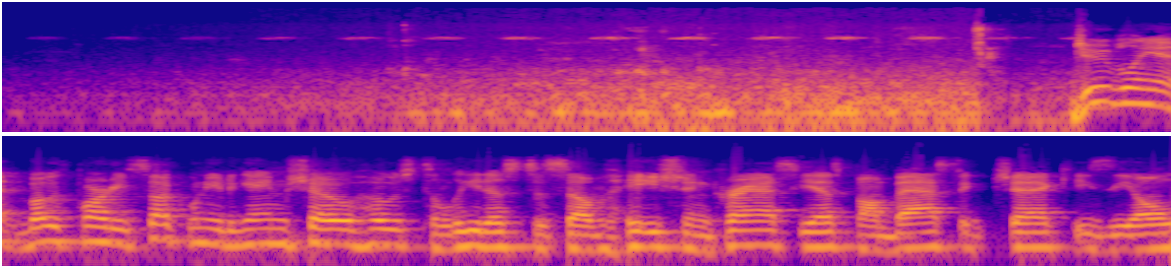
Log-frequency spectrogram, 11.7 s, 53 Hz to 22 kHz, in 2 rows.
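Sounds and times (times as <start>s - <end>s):
coquí frogs chirping: 0.0s - 5.4s
low rumbling night-time background: 0.0s - 8.1s
laughter: 2.7s - 5.0s
speech: 5.4s - 11.6s.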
